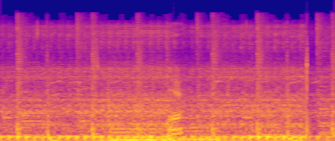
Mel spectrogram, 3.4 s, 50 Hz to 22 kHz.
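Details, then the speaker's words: Yamaha Mio Soul GT 115 scooter after new cylinder block installed, previously hard starting and stalling: steady low exhaust beat at idle, cylinder block sounds clean with no ticking at all; only exhaust heard, some smoke from old oil residue. "ternyata suara dari blok silindernya ini lebih bersih ya karena memang brofinder baru demen lebih bersih Hai gak ada suara ngeletek sedikitpun nemen"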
